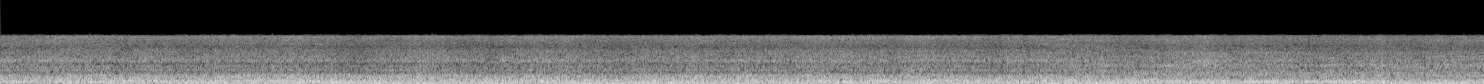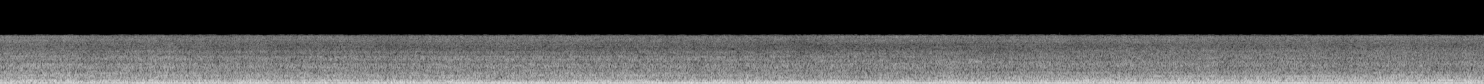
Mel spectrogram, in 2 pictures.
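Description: Cessna 172's piston engine and propeller droning steadily in flight, heard inside the cockpit as a low hum under a dense, even rush of noise.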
